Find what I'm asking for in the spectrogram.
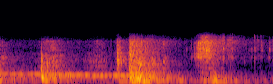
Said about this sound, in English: Quite a bolt you've got on that door. Yes, isn't it?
